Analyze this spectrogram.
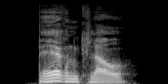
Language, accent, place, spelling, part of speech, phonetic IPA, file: German, Germany, Berlin, Bärenklau, noun, [ˈbɛːʁənklaʊ̯], De-Bärenklau.ogg
- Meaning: 1. hogweed (plant of the genus Heracleum) 2. bear's breech (plant of the genus Acanthus)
